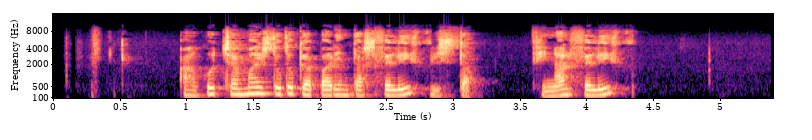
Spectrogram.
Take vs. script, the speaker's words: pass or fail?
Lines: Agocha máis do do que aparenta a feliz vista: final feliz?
pass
